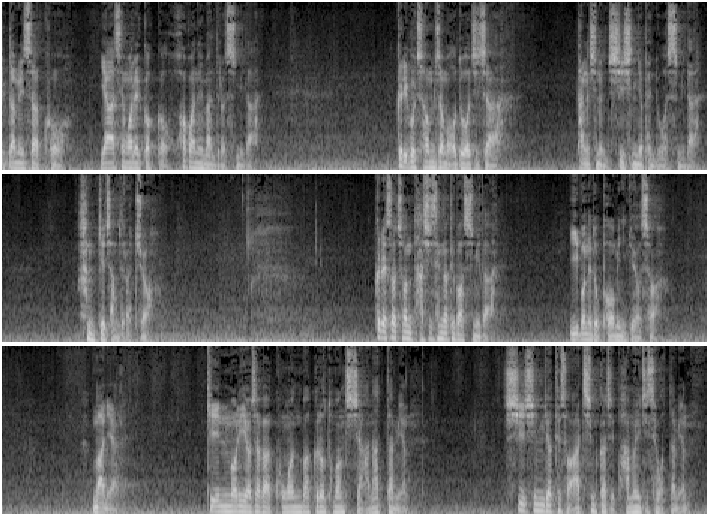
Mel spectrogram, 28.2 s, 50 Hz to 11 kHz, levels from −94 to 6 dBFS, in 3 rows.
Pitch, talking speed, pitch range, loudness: 95 Hz, 230 characters per minute, 80-105 Hz, -19 LUFS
